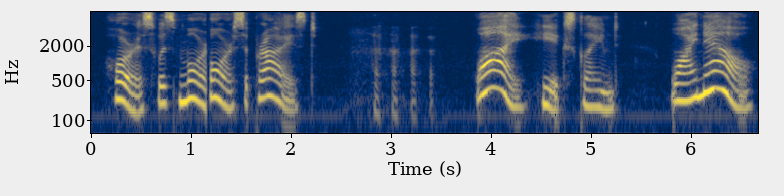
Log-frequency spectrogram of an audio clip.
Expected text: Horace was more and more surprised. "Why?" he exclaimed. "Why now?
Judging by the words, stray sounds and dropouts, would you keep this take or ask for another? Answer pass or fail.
fail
